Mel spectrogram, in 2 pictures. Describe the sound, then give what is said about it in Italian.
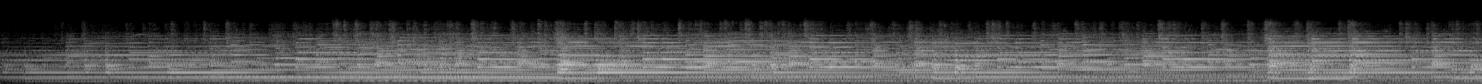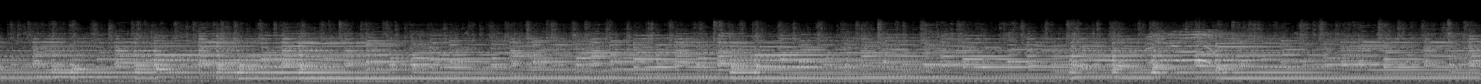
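Stationary church bells in a bell tower are struck without being moved, ringing out in a quick, festive rhythm, their overlapping tones sustained and fairly loud throughout with no voices. “fare delle suonate senza muovere le campane, ma suonandole con dei ritmi veloci, con dei ritmi festivi o anche delle melodie, a seconda del numero di campane a disposizione.”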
